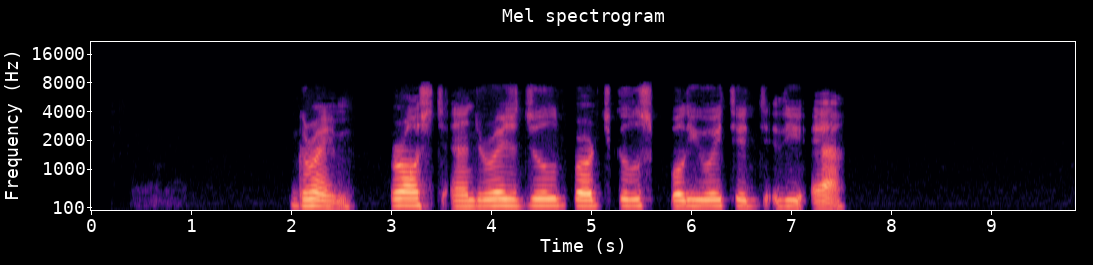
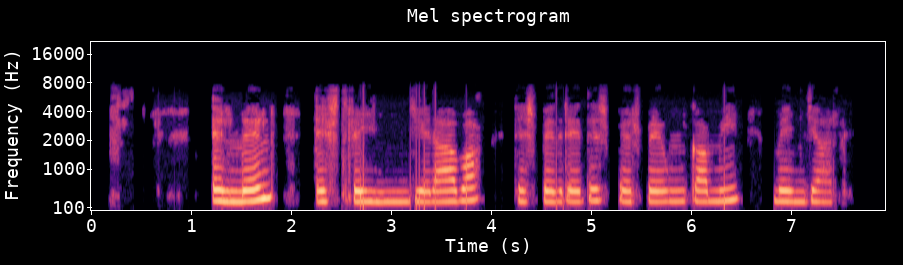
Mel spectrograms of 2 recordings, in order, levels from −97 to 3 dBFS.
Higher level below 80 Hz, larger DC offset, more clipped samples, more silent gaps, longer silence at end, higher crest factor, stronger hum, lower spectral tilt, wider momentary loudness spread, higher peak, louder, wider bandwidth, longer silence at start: second, -62 dBFS vs -54 dBFS; neither; neither; second, none vs 0.43-0.59 s, 0.99-1.20 s, 2.10-2.21 s, 3.94-4.00 s, 4.13-4.23 s, 4.47-4.51 s, 5.19-5.27 s, 6.72-6.83 s; first, 2.35 s vs 0.55 s; about the same, 18 dB vs 16 dB; neither; first, -7.5 dB/octave vs -5.5 dB/octave; about the same, 12 LU vs 14 LU; about the same, -4 dBFS vs -2 dBFS; second, -20 LUFS vs -17 LUFS; about the same, 7.6 kHz vs 7.2 kHz; first, 2 s vs 0.2 s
